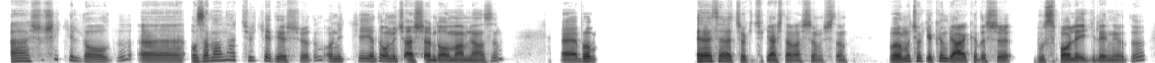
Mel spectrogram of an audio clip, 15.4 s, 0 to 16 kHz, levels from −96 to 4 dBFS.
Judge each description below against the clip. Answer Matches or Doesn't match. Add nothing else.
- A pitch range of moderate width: Doesn't match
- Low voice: Matches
